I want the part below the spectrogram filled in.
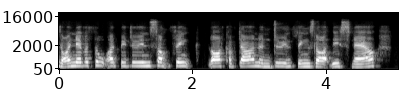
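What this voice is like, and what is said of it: Essex (Romford) accent. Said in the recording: “I'm as Essex as you like, I've got my Romford accent.”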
